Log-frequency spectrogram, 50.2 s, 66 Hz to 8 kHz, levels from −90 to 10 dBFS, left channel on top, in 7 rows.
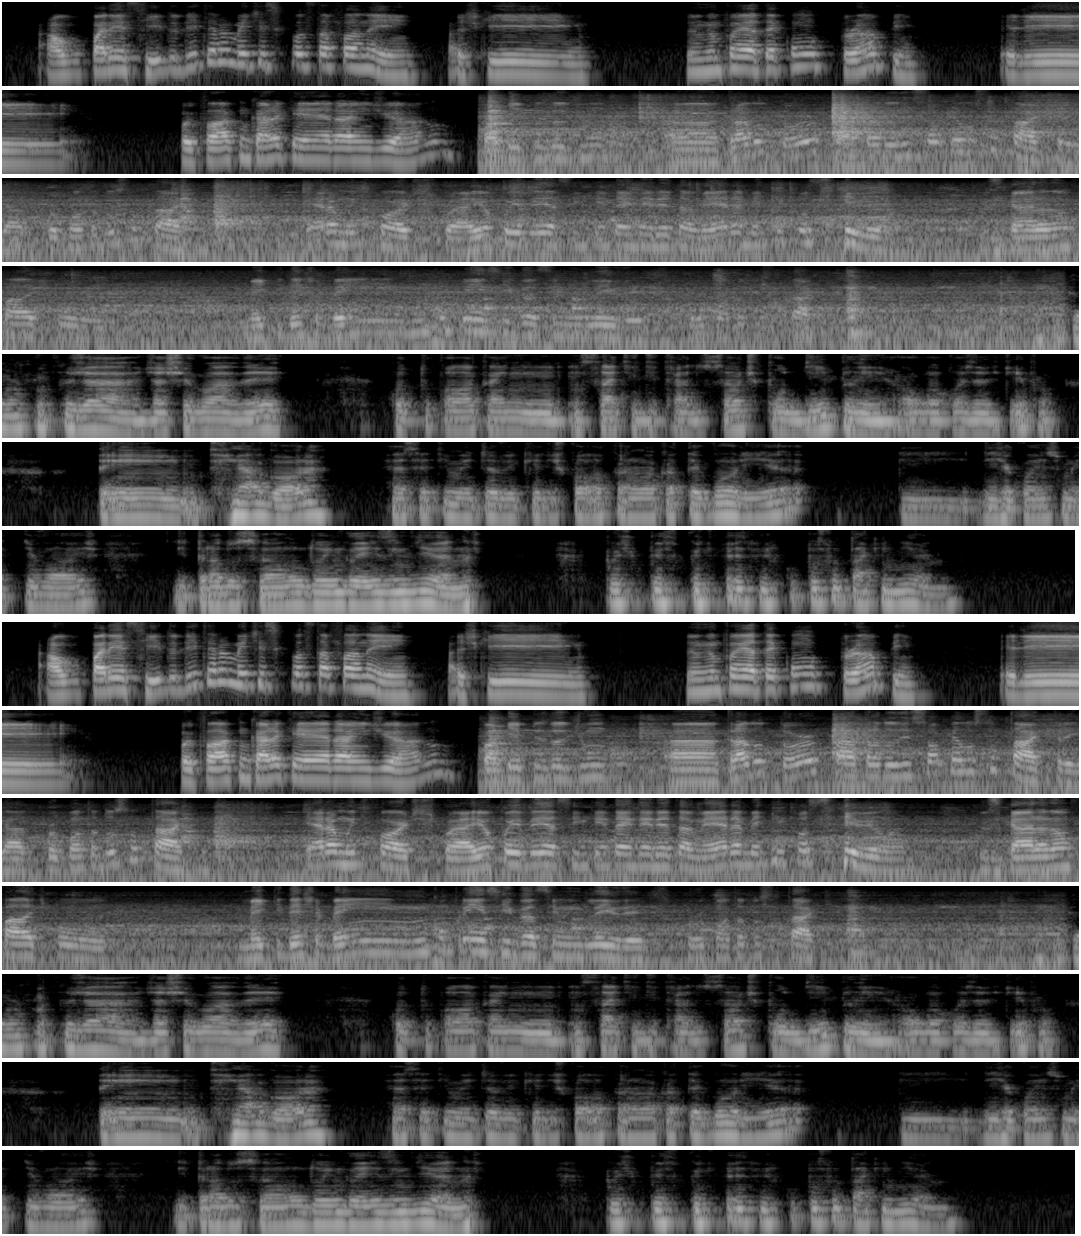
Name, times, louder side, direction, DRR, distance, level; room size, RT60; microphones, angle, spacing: voice 1, 0.3-3.9 4.6-6.1 6.7-7.7 8.4-11.2 11.6-15.6 16.4-20.5 20.9-22.3 23.1-27.0, right 3 dB, 40° right, 0.4 m, -28 dB
sound 1, 10.4-28.6, left 4 dB, 85° left, 0.7 m, -35 dB
voice 2, 28.4-30.6 31.3-35.8 36.0-36.2 36.5-38.1 38.5-41.3 41.9-43.7 44.2-46.3 47.1-49.5, left 3 dB, 30° left, 0.4 m, -32 dB
2.2 x 2.1 x 3.2 m
head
